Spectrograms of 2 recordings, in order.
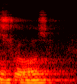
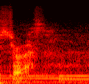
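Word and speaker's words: Strauss: say this is just visually an onslaught Admiral straws I'm interested in your relationship with Dr J I thought it was you met him in 1947 Dr Rob an honor Mr straw it's pronounced straw straw I've told he's there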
